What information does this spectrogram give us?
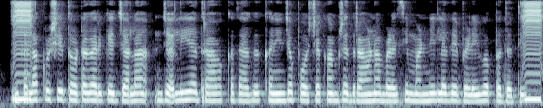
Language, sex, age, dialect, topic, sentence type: Kannada, female, 25-30, Central, agriculture, statement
